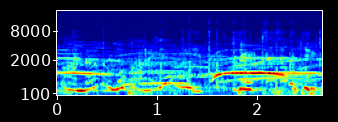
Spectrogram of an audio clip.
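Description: Festival audience at Kottappuram Fest clapping and cheering in a sustained, dense crowd roar, with loud voices and shouts mixed throughout.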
